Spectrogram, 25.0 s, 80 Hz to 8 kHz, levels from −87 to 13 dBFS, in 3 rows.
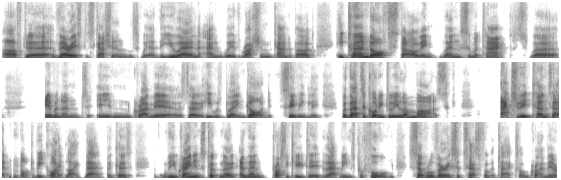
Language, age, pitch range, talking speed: English, 60-79, 110-150 Hz, 145 wpm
